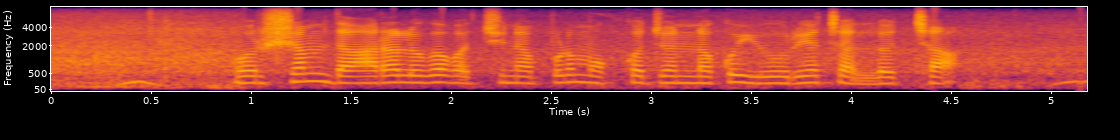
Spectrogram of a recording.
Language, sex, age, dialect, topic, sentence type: Telugu, female, 25-30, Telangana, agriculture, question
